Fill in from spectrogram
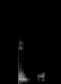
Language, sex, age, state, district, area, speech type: Urdu, male, 30-45, Delhi, South Delhi, rural, conversation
